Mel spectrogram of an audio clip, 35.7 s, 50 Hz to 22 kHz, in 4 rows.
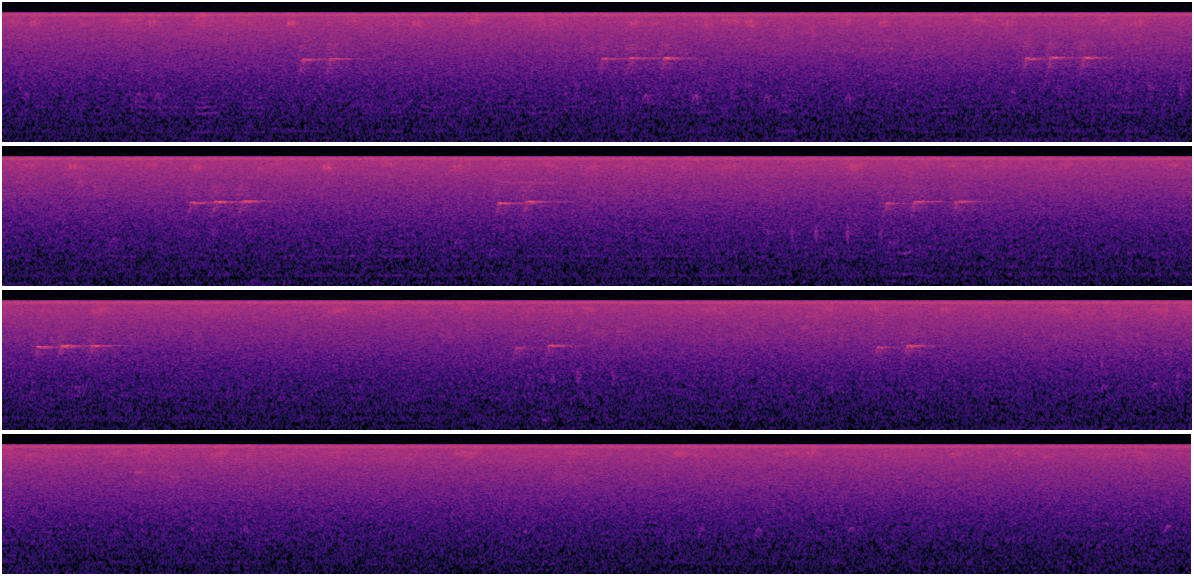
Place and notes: summer garden
garden, near forest with birds.
stafsäter recordings.
recorded july, 2008.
